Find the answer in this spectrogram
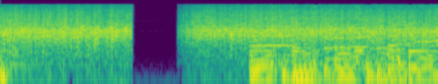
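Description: Game-show theme music with studio audience applause. The music drops away, everything cuts to dead silence for about half a second around two seconds in, then the applause resumes and the theme music comes back in about a second later.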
